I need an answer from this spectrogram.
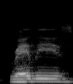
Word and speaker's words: Rayleigh: Rayleigh's name is actually pronounced Rayleigh. Sorry. Yeah, not Riley.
